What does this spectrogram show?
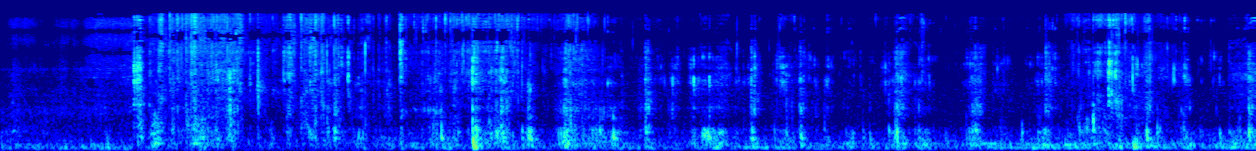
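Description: Faint sounds of a person biting into and chewing a burger on a toasted bun with red cabbage slaw: irregular crackling bites and chews starting about a second and a half in, with one sharper crack near the middle.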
